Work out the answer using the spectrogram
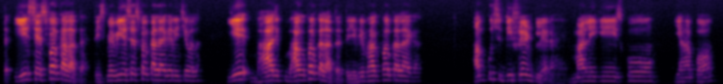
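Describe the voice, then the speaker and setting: Spelling terms letter by letter, a man runs a math class as a call-and-response drill, quizzing students with the same questions again and again. His voice has a fairly high pitch and a sharp tone, heard through a distant, dull lo-fi recording.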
